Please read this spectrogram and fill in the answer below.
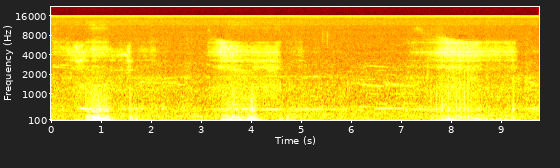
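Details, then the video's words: A Chow Chow sleeps and snores, low rattling inhalations with airy hiss arriving about every three to four seconds, quiet pauses between each breath. "Собака Чау-чау храпит"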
